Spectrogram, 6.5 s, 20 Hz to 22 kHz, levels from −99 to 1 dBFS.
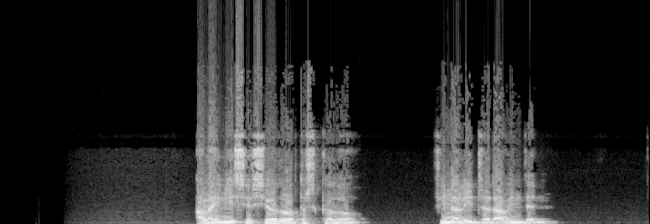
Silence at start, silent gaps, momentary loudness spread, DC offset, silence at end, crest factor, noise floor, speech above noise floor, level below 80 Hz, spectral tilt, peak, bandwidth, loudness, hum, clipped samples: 1.95 s; none; 12 LU; under 0.1%; 0.95 s; 10 dB; -63 dBFS; 56 dB; -42 dBFS; -4.5 dB/octave; 0 dBFS; 20 kHz; -8 LUFS; none; 0.6%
